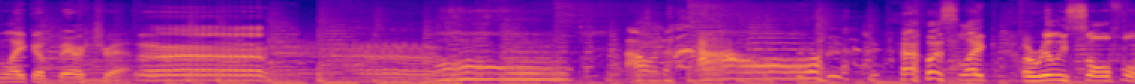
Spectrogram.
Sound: Chewie impression; gargling noise; Sassy purring

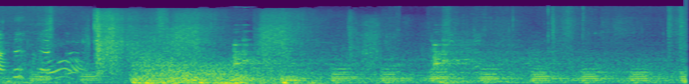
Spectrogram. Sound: snow crunching; gentle music

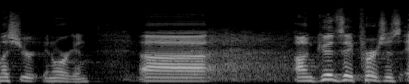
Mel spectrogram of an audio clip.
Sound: congregants laughing

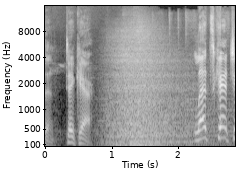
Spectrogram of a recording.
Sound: air whooshing

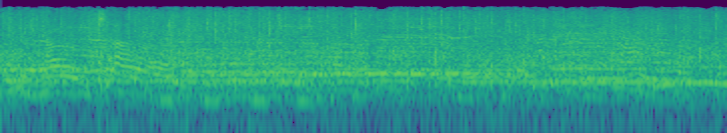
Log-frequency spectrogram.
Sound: audience cheering

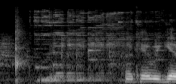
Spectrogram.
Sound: ball rolling; successful chime

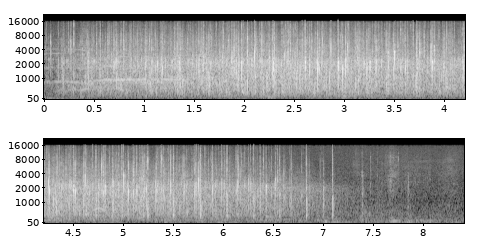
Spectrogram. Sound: cheers and Applause

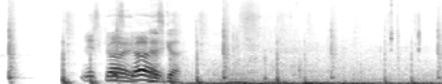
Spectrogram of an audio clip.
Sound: car ignition starts

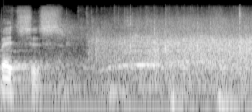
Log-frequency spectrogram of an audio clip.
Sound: applause

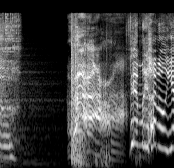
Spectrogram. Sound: groaning; grunting

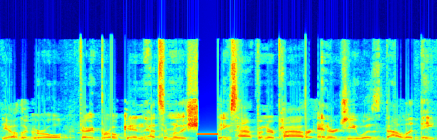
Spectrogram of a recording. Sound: beep

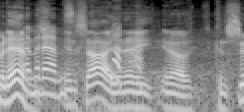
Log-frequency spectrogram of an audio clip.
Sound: laughter

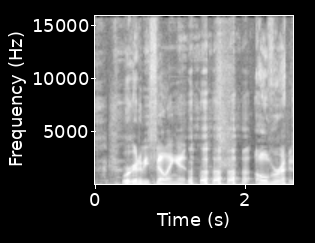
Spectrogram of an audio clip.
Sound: laughing

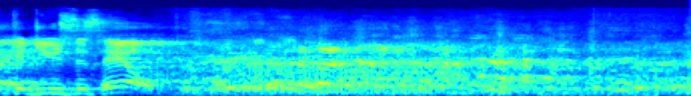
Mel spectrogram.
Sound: audience laughing

